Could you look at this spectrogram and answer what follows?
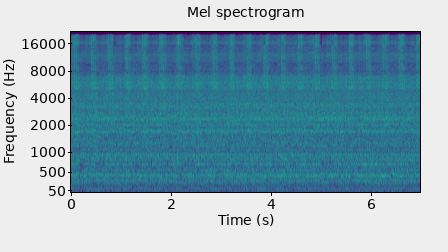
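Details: Eastwood Elite QST 30/60 scroll air compressor after replacing the failed pressure switch, which had never cut out and popped the 30 A breaker: tank just past 50 psi heading to the 145 psi cutoff, even whir and hiss, no rattles; normal running.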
